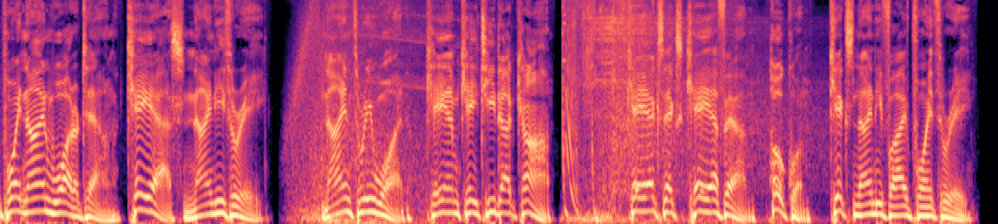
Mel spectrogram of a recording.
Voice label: Country Imaging, voiceover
